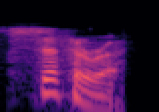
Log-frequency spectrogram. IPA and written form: 'sɪθərə (Cithara)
